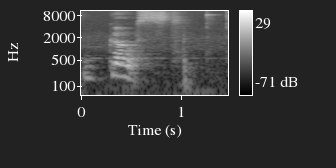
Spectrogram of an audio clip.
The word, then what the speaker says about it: ghost: So you just pronounce it as a G at the beginning. There's no difference between the G or the GH. It's ghost.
